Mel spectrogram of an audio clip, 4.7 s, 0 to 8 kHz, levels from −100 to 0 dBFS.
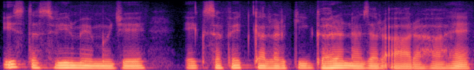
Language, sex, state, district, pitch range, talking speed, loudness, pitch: Hindi, male, Arunachal Pradesh, Lower Dibang Valley, 90-100 Hz, 165 wpm, -18 LUFS, 95 Hz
